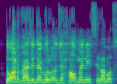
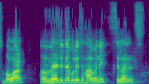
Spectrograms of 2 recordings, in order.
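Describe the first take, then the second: First: Very slow, every word spaced; slow dictation. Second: Slower dictation. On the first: Teacher dictating the vegetable question to students. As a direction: read it out slowly for writing. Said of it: "teacher dictating a question". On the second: Teacher repeating the question for students, even slower. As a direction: repeat it slowly one more time. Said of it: "repeat of the dictation". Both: Shown as a demonstration.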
